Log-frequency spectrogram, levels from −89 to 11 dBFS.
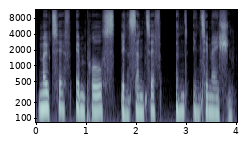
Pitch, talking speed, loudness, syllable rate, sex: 135 Hz, 75 wpm, -22 LUFS, 4.5 syllables/s, male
